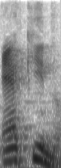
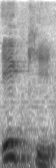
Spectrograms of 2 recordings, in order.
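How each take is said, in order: First: The first vowel sounds like 'a' in cat. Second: The first vowel sounds like 'e' in bed. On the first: The speaker calls it wrong. "নয়" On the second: The speaker calls it right. "এটা একই"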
